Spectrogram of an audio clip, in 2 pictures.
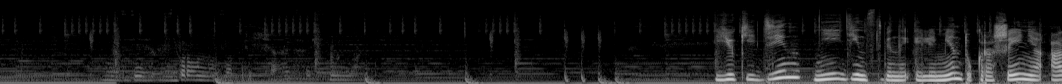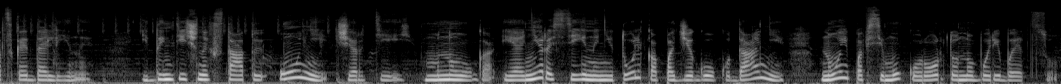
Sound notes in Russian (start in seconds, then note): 6.7 закадровый голос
